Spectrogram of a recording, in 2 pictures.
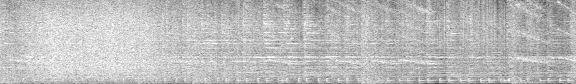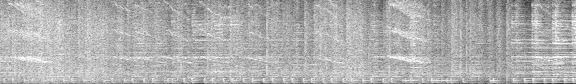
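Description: Percussion band accompanying a Song Jiang battle array drill: drums beating a fast, even rhythm over a steady ringing tone, with a cymbal-like wash in the first couple of seconds.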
